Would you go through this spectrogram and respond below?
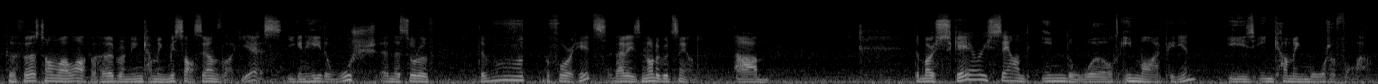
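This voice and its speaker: A man's voice: mid-range voice, a little fast. A man hosting a casual live stream, reading out chat questions and answering bluntly, with frequent fillers and the odd swear word. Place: outdoors in a conflict zone. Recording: noisy outdoor live stream.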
